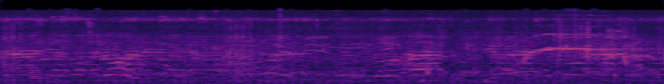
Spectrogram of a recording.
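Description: Many voices of a seated crowd talking at once, with the hoofbeats of a horse stepping and prancing on dry dirt close by.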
